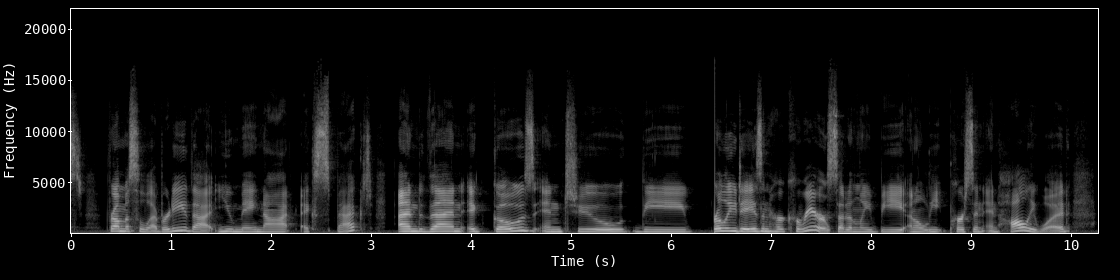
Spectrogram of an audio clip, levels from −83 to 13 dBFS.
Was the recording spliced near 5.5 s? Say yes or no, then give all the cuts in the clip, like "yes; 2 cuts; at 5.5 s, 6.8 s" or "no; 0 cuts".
no; 2 cuts; at 3.1 s, 7.6 s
